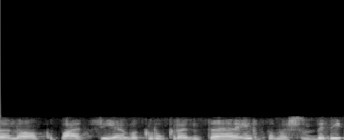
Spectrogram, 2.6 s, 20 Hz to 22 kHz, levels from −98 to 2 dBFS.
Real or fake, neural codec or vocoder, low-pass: fake; codec, 16 kHz, 4.8 kbps, FACodec; 3.6 kHz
